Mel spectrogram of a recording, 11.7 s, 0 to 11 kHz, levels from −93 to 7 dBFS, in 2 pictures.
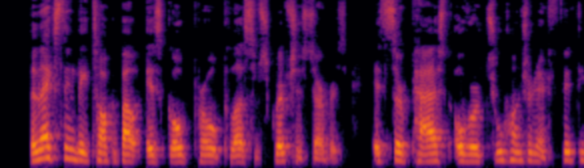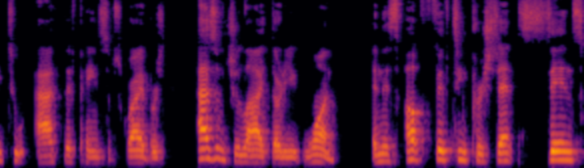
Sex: male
